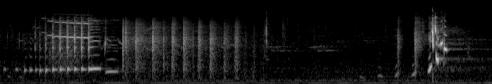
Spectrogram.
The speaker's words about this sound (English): Oropendolas sing a startling refrain.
